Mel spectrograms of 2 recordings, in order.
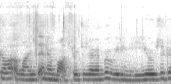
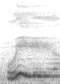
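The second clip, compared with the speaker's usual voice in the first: gleeful squeal; 9 semitones higher, 5 dB louder than usual. Real, not acted. Happy squeal walking.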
